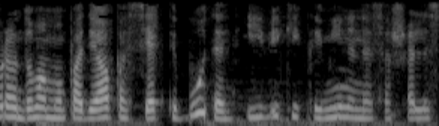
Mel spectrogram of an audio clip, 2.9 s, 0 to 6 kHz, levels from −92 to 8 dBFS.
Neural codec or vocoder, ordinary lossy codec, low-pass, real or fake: vocoder, 22.05 kHz, 80 mel bands, WaveNeXt; MP3, 32 kbps; 5.4 kHz; fake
